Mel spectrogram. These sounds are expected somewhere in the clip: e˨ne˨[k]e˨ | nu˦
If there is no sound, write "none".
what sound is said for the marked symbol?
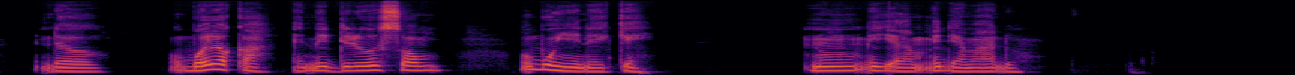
k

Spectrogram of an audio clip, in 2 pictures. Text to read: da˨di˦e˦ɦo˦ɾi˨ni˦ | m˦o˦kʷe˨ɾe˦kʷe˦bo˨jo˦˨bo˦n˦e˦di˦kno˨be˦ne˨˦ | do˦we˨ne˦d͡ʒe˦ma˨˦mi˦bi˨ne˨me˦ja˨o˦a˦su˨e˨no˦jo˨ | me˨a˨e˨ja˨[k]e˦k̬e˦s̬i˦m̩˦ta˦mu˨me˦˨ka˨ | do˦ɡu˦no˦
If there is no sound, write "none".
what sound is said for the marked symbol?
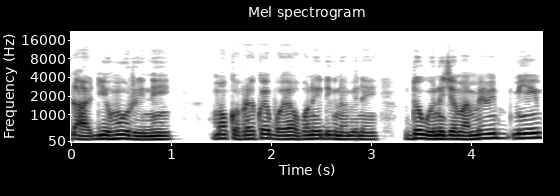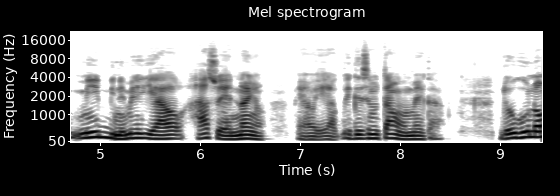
k͡p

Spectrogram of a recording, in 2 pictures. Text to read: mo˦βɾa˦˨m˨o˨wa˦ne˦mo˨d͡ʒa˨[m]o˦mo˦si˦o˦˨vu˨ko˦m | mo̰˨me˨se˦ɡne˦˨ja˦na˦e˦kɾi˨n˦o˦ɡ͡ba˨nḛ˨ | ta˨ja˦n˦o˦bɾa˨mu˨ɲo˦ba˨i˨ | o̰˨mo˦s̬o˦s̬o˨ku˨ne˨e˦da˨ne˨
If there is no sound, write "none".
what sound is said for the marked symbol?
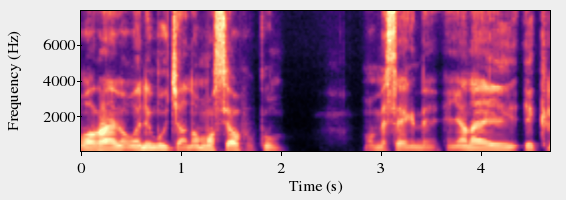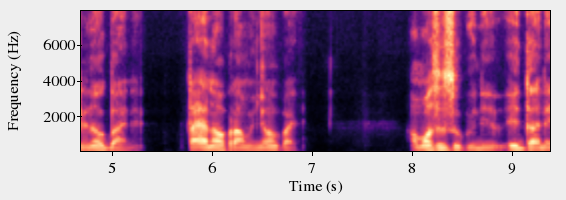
n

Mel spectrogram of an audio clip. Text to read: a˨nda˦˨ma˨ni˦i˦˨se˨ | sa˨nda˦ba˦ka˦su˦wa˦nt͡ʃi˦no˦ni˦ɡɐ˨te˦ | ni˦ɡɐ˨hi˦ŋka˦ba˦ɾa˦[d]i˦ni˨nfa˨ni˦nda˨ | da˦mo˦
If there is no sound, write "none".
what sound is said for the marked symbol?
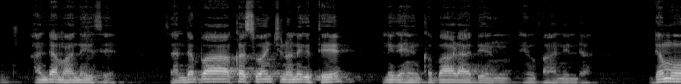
d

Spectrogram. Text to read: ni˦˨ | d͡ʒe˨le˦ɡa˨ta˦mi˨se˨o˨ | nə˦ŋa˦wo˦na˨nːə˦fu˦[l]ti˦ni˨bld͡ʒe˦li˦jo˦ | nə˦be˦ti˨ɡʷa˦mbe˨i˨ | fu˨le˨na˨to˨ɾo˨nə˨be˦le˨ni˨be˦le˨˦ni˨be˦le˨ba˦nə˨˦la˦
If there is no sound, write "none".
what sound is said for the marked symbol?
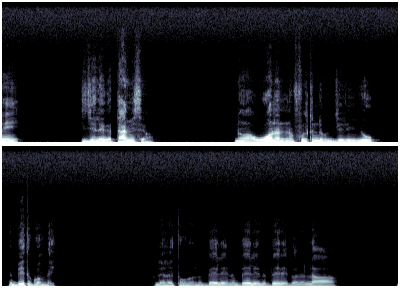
l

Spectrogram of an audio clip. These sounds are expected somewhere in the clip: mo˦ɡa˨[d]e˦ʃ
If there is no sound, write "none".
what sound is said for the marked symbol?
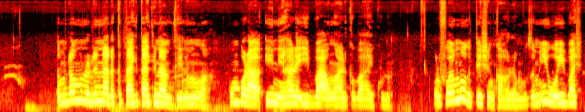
t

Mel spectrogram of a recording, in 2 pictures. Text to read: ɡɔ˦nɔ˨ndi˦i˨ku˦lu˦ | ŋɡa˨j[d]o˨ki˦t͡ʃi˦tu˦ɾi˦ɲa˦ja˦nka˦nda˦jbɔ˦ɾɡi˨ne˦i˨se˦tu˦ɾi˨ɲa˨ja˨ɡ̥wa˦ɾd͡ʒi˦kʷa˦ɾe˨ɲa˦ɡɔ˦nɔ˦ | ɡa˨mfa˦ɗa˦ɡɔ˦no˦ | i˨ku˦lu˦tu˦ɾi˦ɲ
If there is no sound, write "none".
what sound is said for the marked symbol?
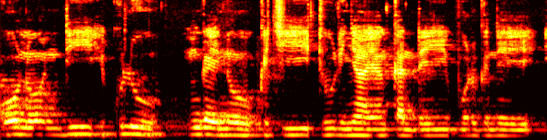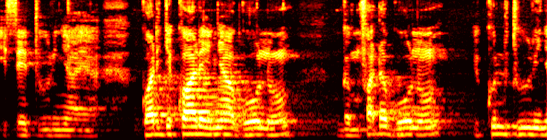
n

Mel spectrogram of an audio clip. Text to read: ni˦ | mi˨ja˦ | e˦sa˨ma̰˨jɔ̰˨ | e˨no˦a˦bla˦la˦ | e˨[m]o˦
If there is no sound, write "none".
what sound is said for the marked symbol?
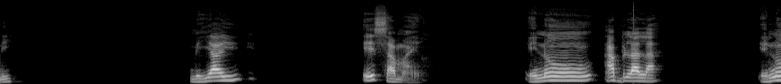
n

